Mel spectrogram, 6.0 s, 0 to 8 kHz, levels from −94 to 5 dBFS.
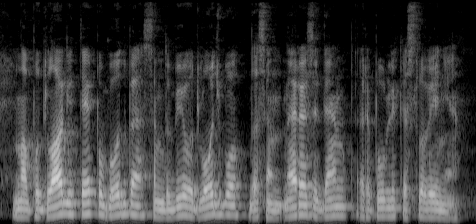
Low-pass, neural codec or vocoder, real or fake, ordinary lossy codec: none; codec, 16 kHz, 8 kbps, FreqCodec, larger model; fake; none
